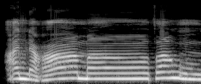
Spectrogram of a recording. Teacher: تنوین کے بعد اگر حروف اقفا میں سے کوئی حرف آ جائے تو ہم تنوین کے آواز پر اقفا کریں گے، یعنی کہ اس کو چھپا لیں گے ناک میں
